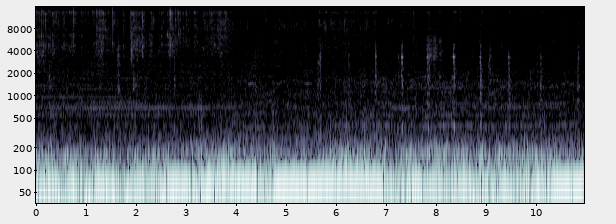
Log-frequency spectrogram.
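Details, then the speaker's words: 1960 Chevrolet Impala with 348 V8, no power steering, on a test drive at about 20-25 mph under light throttle: deep even grumble with no misses or knocks; exhaust history unknown; normal V8 exhaust note. "sounds good. This 348 has a decent little grumble."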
